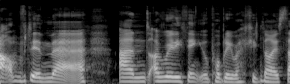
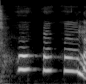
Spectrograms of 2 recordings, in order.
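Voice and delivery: imitated operatic laugh. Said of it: "So whenever she goes".

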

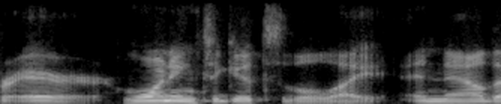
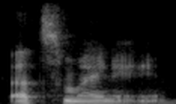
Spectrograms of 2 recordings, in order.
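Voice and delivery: soft, hushed revelation; awed; 3 semitones lower, 9 dB quieter than usual. Retold or imitated. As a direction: breathe it out in wonder. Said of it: "I just looked up and I'm like".

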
